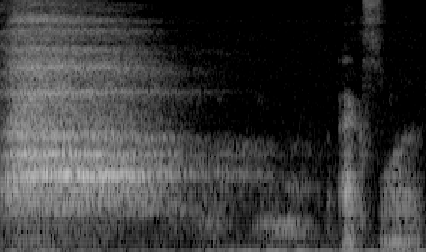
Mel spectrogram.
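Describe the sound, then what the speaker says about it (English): A deep, audible exhale through the mouth during a yoga breathing exercise, a long breathy rush that fades out, followed by a couple of soft breathy sounds, close and fairly quiet. "take one more deep inhale through your nose. Big exhale from your mouth"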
